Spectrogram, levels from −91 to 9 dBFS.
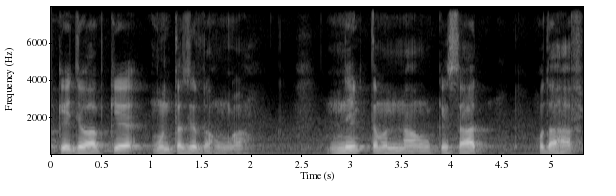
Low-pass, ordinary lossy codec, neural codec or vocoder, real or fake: none; none; none; real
